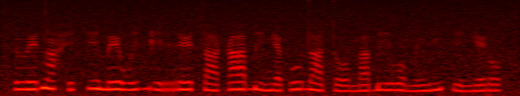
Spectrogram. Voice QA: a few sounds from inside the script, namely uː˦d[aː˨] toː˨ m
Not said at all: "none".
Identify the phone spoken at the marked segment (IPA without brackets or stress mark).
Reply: aː˨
